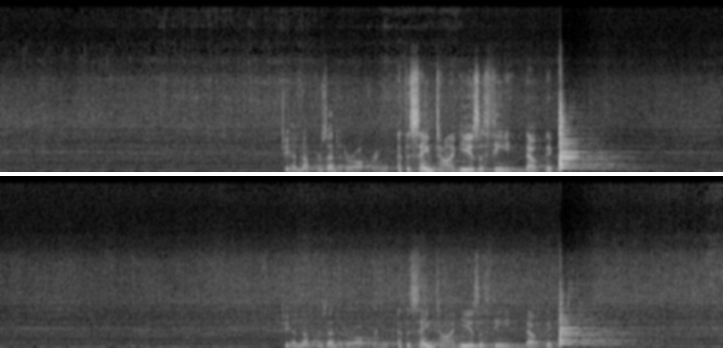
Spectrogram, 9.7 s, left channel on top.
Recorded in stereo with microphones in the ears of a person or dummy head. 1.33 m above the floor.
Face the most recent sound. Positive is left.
turn(degrees=45)  # may be behind; listen again after turning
